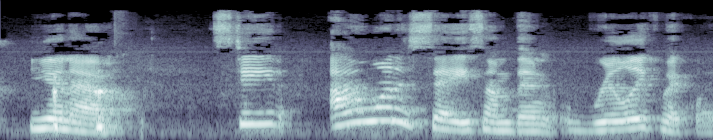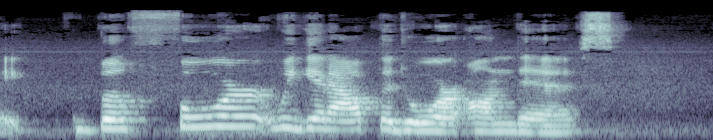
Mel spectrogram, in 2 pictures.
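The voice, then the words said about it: West Virginia accent. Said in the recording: “even from West, even in a West Virginia accent.”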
